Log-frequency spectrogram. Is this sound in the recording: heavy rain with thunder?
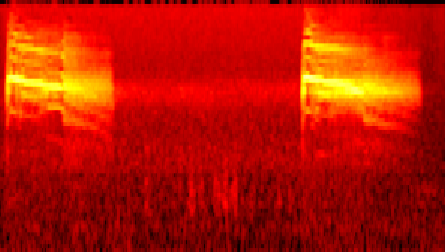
no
